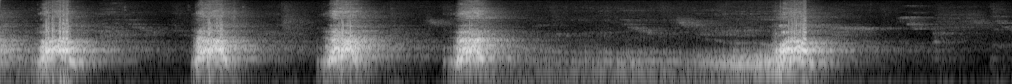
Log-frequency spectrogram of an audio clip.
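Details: Barking Pit Bull giving four punchy barks about once a second, then a drawn-out rising whine that swells into a final bark, followed by a brief pause and the start of another bark.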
